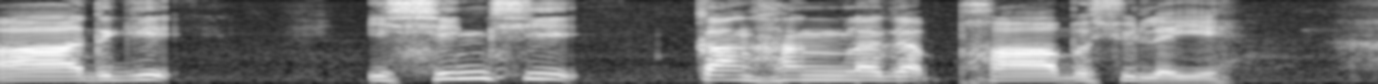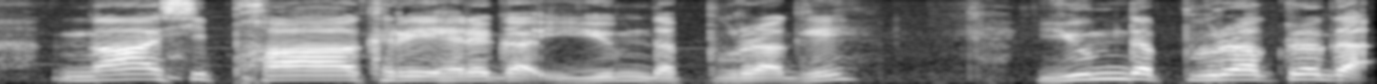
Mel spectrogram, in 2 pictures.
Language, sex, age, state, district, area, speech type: Manipuri, male, 30-45, Manipur, Senapati, urban, spontaneous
